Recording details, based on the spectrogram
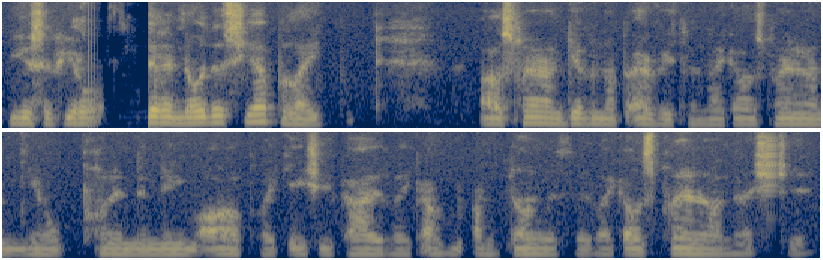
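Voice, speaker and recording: A man's voice: lowish voice, little pitch movement, brisk, mellow, breathy edge, poor audio. A young man co-hosting a podcast, talking earnestly in casual chat, rambling with slang and swearing. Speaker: podcast co-host.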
